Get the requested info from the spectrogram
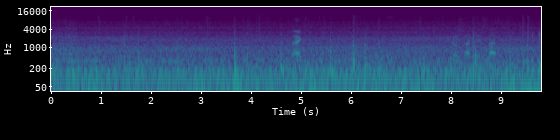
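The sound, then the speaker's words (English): A bus pulls up with its heavy engine rumbling low and steady. A short squeal rises midway, with faint clatters and muffled background voices. “She turns around as a bus pulls up.”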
